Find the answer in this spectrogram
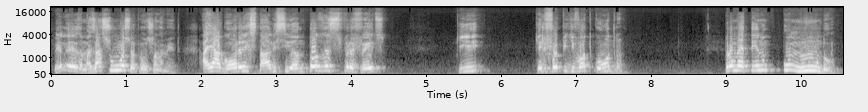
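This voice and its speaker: A man with a high-pitched voice speaks as a politician guest on a podcast. He argues combatively and hammers his points home with rhetorical questions. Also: animated, normal speed, pauses often, darkish tone. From Bahia, Brazil. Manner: combative, emphatic criticism with repeated rhetorical questions. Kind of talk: podcast interview.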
